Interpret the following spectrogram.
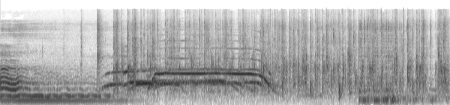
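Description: A singer's last held note with a wide vibrato over a sustained accompaniment chord, ending in the first second or two, then audience applause. Over the start of the applause a high voice holds a note for a couple of seconds before fading into the clapping.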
